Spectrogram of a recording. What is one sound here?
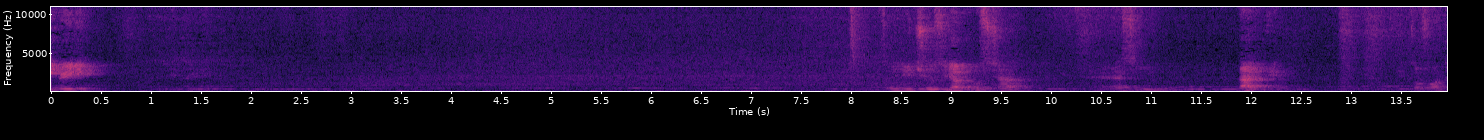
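A young man chants slowly and melodically into a microphone.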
